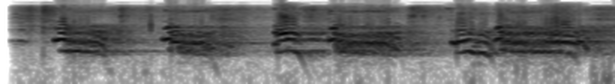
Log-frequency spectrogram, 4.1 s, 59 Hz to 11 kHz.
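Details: Bluetick Coonhounds, a 10-month-old male and a 20-month-old female, tree a live raccoon in a cluster of hemlocks at night after a 700-yard run up a hillside. Four loud, drawn-out bawling bays sound about once a second, each with a sharp rising onset.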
